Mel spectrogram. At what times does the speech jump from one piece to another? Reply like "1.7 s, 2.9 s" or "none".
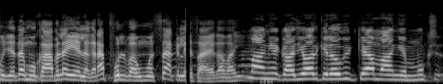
2.5 s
